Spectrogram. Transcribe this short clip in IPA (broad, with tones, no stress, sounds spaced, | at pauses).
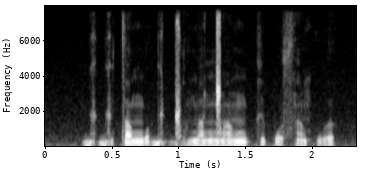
ɡ y˧ ɡ y˩˥ t a˧ ŋʷ ə˞˧ ɡ y˧ ɡ͡ǁ o˧ n a˧ ŋ͡ǁ ã˩˥ ŋʷ ə˩˥ k ɪ˧ p o˧ s ã˩˥ kʷ ə˩˥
